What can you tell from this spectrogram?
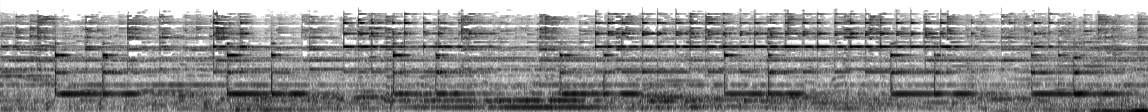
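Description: Brass aarti hand bells ringing steadily, with a fast run of strikes and ringing tones that repeat in an even pattern.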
